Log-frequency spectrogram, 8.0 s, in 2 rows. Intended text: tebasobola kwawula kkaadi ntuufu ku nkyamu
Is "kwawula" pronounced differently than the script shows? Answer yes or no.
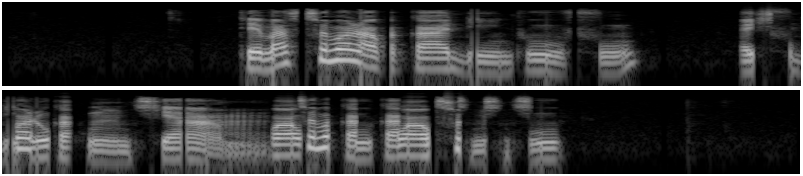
yes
